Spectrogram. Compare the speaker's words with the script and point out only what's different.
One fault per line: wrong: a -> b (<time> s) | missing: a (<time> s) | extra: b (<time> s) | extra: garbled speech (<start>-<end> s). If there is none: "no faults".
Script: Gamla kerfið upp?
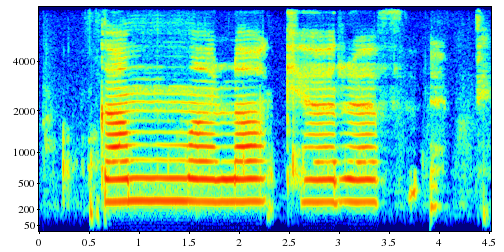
no faults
